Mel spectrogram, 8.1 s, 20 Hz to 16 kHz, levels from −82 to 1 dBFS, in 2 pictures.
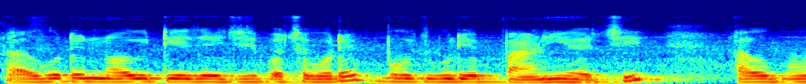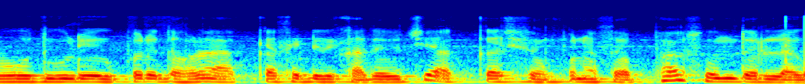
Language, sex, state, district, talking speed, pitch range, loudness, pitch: Odia, male, Odisha, Nuapada, 180 wpm, 130-140 Hz, -12 LUFS, 135 Hz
